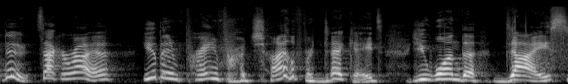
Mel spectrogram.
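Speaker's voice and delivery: slow, high-pitched mock disbelief; exasperated Gabriel. Angel Gabriel answering doubting Zechariah, comically exasperated. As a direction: spell it out for him, incredulous. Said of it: "Gabriel's going like".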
